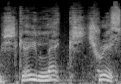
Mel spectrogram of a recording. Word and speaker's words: Scalextric: You're saying it wrong. Scalextric. Scalextric, right. Yeah.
